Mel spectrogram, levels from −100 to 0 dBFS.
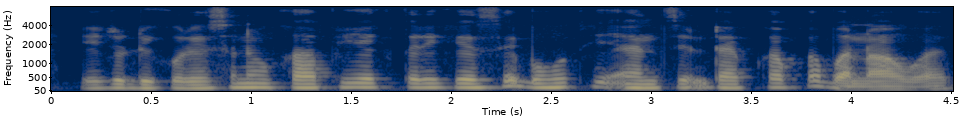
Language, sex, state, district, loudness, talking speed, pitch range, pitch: Hindi, male, Bihar, Jahanabad, -40 LUFS, 210 wpm, 125-145 Hz, 135 Hz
